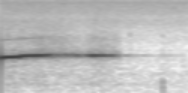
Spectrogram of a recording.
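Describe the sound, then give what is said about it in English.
A single sustained whistled note, steady and fairly clear, holding for under a second before fading out. No one speaks. “And then I heard this whistle.”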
